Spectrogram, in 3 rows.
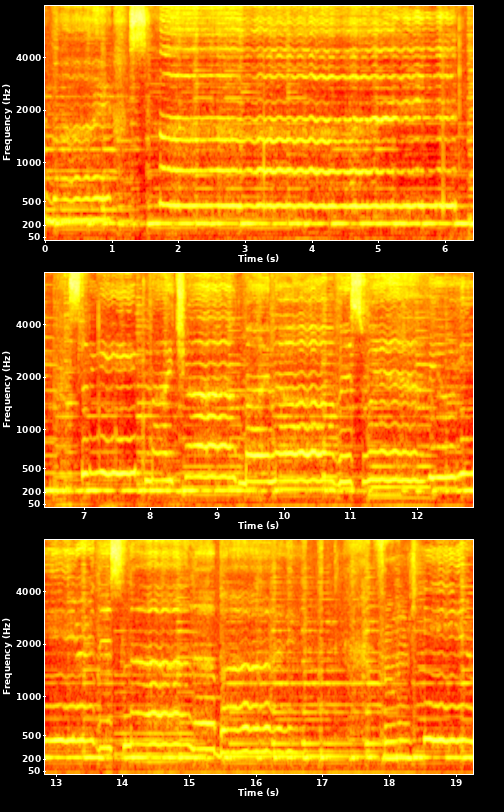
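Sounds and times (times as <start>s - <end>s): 
older woman singing a lullaby: 0.0s - 17.1s, 17.8s - 19.2s.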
